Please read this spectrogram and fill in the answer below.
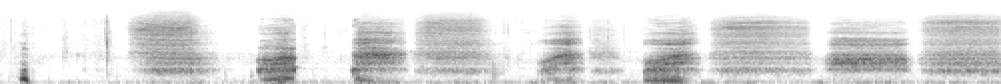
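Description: A man eating, making loud breathy gasps and drawn-out exhales that alternate with short grunts and moans, about a dozen sounds in turn with short pauses between.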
